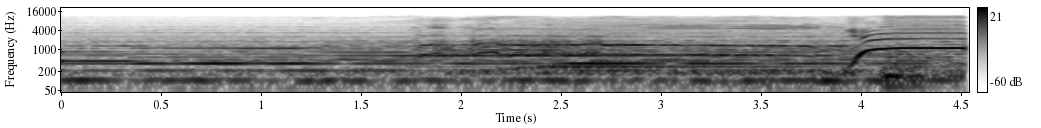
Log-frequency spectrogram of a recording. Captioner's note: rooster crows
